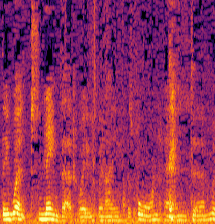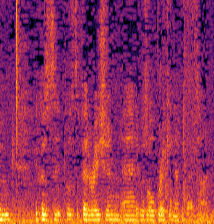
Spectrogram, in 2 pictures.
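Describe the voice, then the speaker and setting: An older woman from Zimbabwe, a guest in a radio interview, gracious and quick to laugh. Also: deep voice, fairly even intonation. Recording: distant mic with noticeable noise.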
